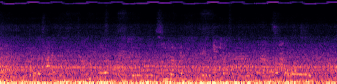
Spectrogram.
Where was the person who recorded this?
on a bus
